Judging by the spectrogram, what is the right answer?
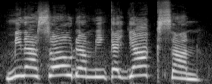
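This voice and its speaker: A woman voicing a hot-tempered teenager in an audiobook, yelling impatiently. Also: mid-range voice, huge pitch swings, voice pushed up. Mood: shouting.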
